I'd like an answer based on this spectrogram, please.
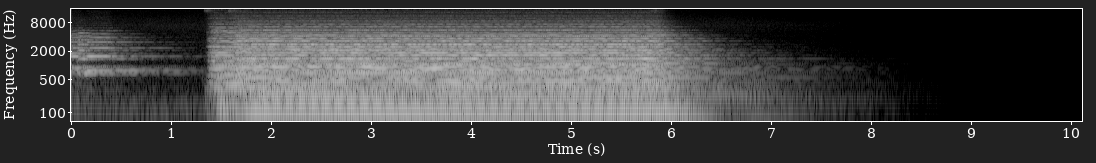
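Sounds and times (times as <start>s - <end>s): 
organ postlude: 0.0s - 7.4s.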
